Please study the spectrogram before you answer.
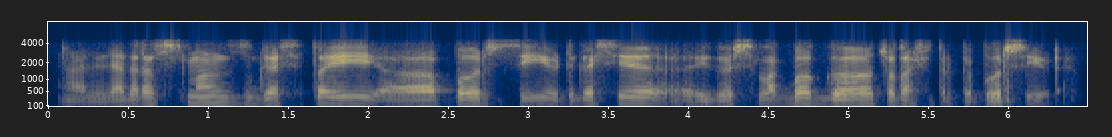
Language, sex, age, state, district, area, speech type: Kashmiri, male, 30-45, Jammu and Kashmir, Srinagar, urban, conversation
